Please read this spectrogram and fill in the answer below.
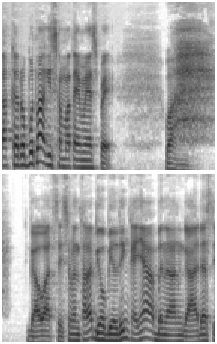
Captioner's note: sighs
